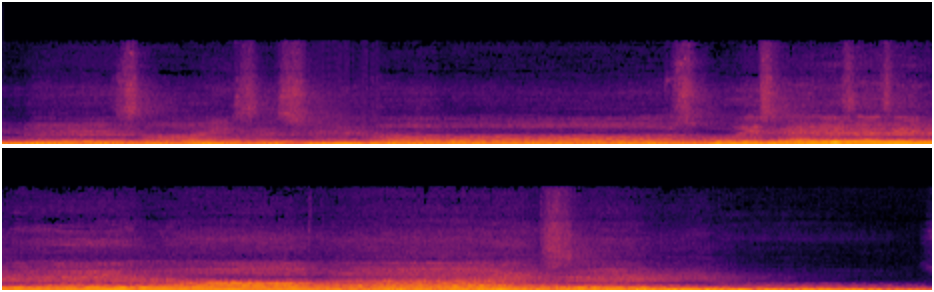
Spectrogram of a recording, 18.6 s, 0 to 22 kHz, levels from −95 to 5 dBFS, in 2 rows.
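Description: Buffer tearing runs from 2.96 to 3.77 s, a robotic 50 Hz buzz riding on the sound. The writer and the hardware reader have slipped, so a small sliver of each 20 ms period replays audio from about 70 ms earlier, hard-joined at both edges.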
